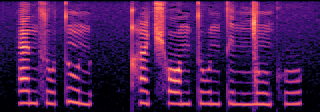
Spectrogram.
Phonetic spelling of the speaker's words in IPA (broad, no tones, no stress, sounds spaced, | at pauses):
æ n s u t ũ n | qʰ ĩ t͡ʃʰ ɔ n t u n t i n ŋ͡ǀ ũ kʰ u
